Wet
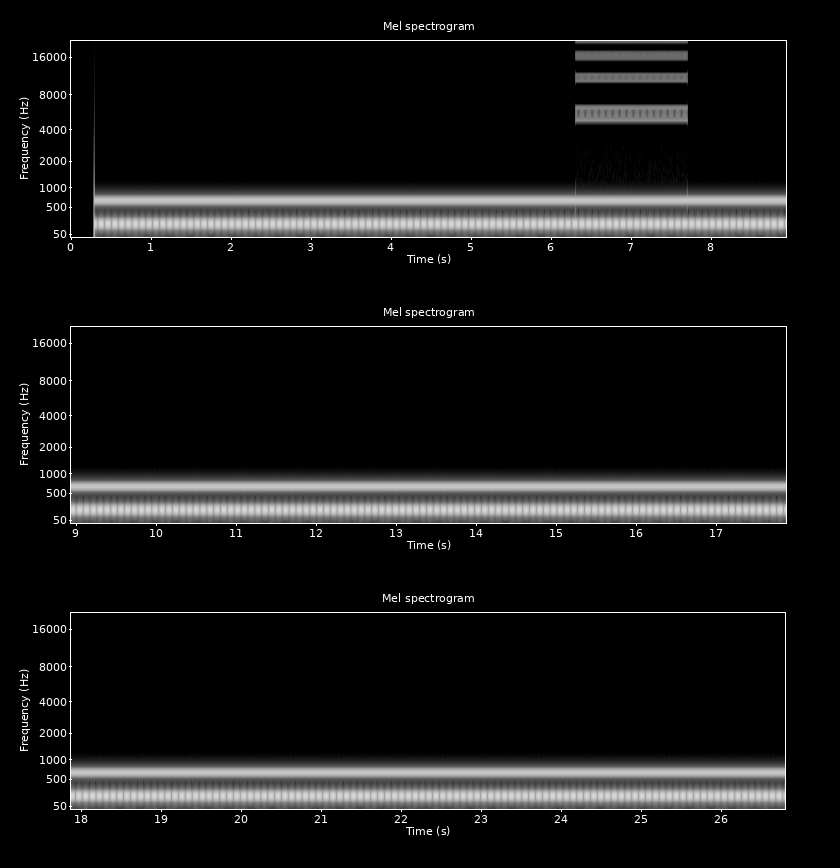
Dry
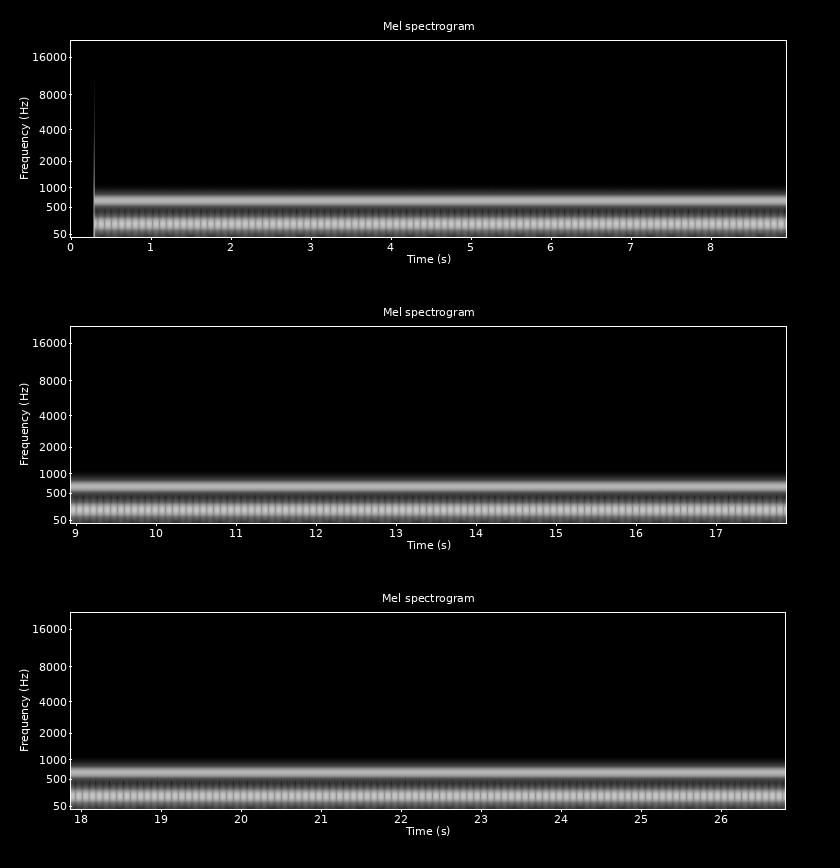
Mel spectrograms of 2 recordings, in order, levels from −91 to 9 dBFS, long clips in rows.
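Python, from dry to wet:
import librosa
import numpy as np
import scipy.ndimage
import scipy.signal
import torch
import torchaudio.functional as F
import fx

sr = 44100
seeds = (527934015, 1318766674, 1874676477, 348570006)

y = fx.resample_bad(x, sr, factor=8, down='none', up='hold', at=(6.3, 7.7))
y = y * librosa.db_to_amplitude(6.5)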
